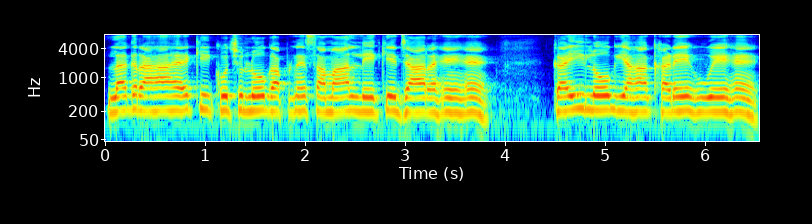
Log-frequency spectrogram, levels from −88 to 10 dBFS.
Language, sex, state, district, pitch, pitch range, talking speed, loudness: Hindi, female, Haryana, Jhajjar, 195 Hz, 190-205 Hz, 165 wpm, -12 LUFS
